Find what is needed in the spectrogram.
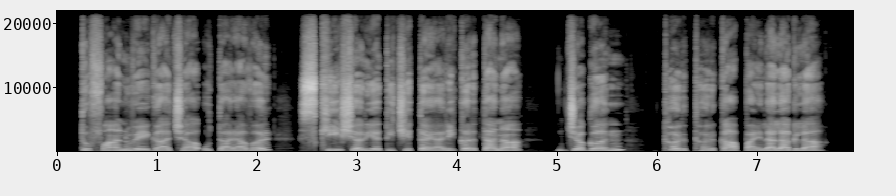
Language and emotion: Marathi, fearful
